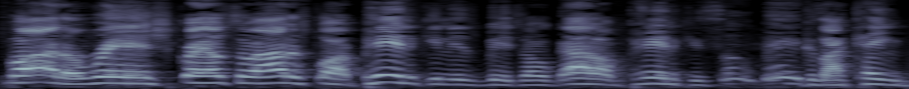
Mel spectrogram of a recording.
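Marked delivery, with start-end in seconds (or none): none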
